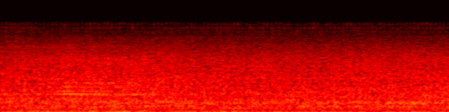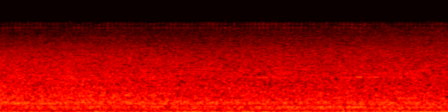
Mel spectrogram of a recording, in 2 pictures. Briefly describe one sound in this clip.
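A pack of racing trucks roars past with loud, steady engines.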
